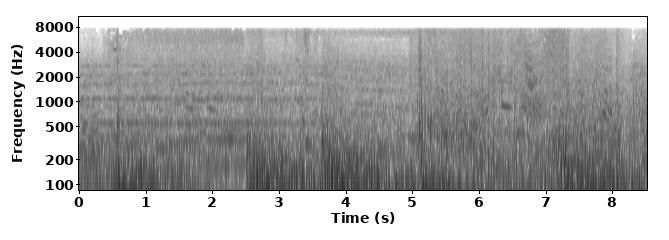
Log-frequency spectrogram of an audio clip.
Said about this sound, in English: Shots fired! Take the hoses! This is not a drill. This is a real world situation.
